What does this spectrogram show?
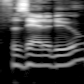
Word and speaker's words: Faxanadu: You got Fazanadu, or Faxanadu. I like pronouncing it Faxanadu.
